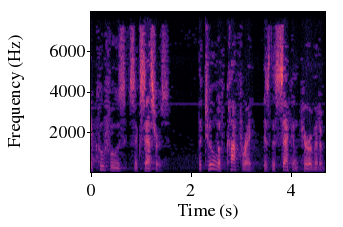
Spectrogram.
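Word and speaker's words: Khafre: were built by khufu's successors the tomb of kaphri is the second pyramid of giza kaphrae is spelled k h a f r e it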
